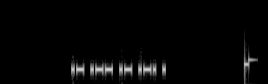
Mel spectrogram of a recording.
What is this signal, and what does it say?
Morse code, heard as a keyed tone, about 51 wpm, 700 Hz. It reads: AWARE
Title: Sentences from Top 1200 Words - New Word Drill Alt - 50wpm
